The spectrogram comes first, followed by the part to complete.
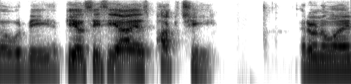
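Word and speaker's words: Pocci: So it would be P-O-C-C-I is Pakchi.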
